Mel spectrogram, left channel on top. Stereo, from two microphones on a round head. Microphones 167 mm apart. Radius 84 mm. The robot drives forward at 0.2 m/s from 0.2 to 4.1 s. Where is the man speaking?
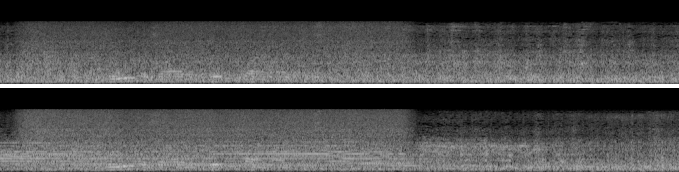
50° right (ahead or behind), 1.7 m; by 3.5 s 40° right (ahead or behind), 2 m.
